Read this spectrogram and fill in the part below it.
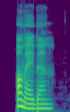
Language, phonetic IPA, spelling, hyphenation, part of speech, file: Hungarian, [ˈɒmɛjbɛn], amelyben, amely‧ben, pronoun, Hu-amelyben.ogg
- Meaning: inessive singular of amely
